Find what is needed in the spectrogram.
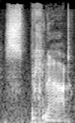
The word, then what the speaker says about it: spikenard: A spikenard, which is it's pronounced spikenard.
